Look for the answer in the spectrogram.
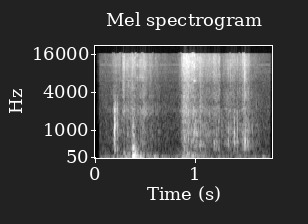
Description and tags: Guinea pig is running again
Guinea pig runs in his cage
pet, panska, czech, guineapig, pets, runs, running, loud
